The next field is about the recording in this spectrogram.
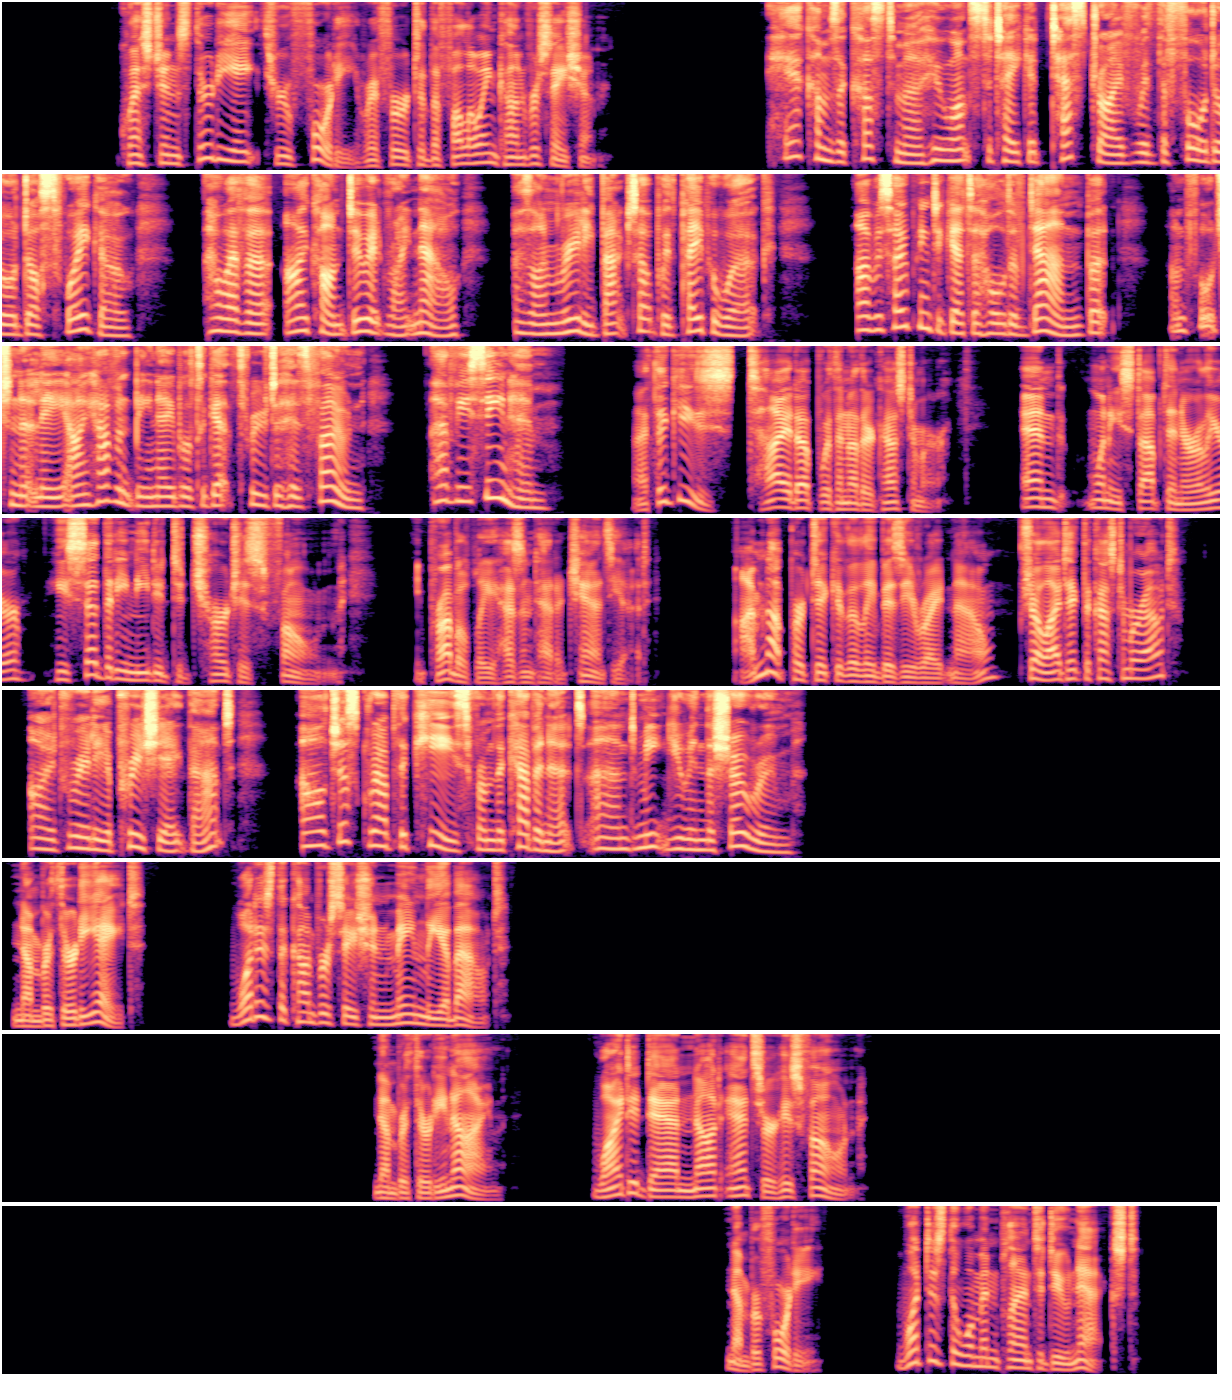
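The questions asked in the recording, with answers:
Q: What is the conversation mainly about?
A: A customer's test drive

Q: Why did Dan not answer his phone?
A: His phone needed charging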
